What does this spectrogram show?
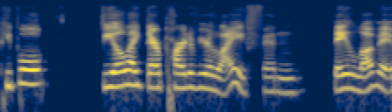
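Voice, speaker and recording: On a very clean recording with a silent background, a woman speaks at a moderate pace in a fairly high pitch, her tone animated and her intonation lively. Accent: Californian. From California, San Jose Bay Area. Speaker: social media strategist. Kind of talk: casual interview.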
